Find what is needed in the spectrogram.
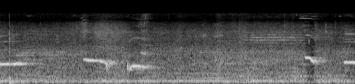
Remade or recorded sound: recorded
